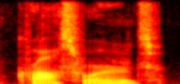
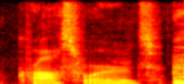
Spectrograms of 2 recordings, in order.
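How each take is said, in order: No difference in how they are said.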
